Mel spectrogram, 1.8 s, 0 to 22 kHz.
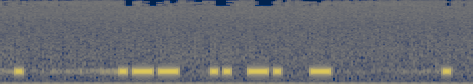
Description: Morse code, heard as a keyed tone, about 50 wpm, spaced as for 32 wpm, 610 Hz. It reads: E WINTE
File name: archived / CRSnet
